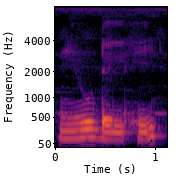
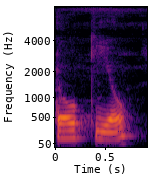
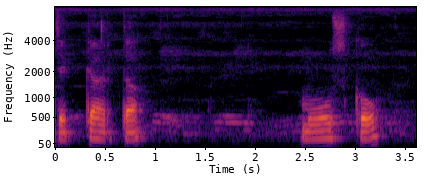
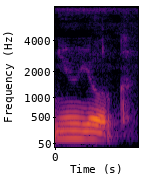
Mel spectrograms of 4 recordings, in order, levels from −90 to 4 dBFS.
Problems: low volume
